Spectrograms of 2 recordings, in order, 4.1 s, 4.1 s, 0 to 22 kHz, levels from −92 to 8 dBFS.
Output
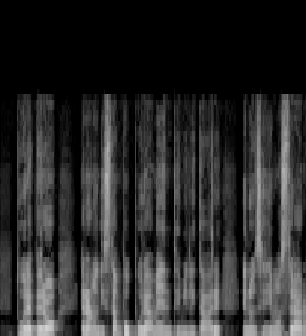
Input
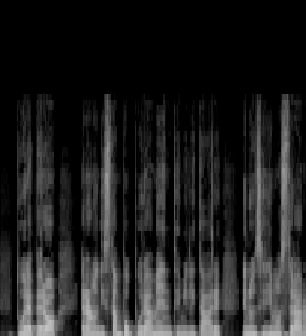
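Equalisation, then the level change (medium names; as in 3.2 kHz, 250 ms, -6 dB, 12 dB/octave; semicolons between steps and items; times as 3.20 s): high-pass 320 Hz 24 dB/octave; treble shelf 11 kHz +6.5 dB; static phaser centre 500 Hz, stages 4; +7.0 dB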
